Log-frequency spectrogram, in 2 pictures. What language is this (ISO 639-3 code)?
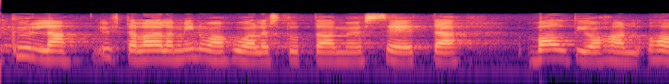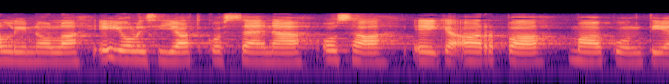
fin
